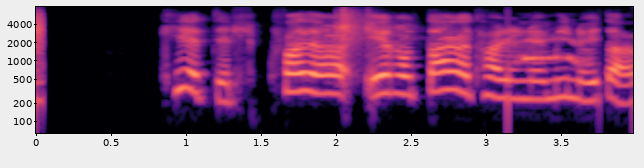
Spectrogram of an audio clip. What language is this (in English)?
Icelandic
